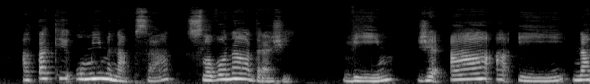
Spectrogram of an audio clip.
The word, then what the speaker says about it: nádraží: Vím, že čárka znamená, že A a I vyslovím dlouze. Vím, že háček znamená, že Z vyslovím měkce. Ž. Když říkám slovo nádraží, říkám ho správně.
